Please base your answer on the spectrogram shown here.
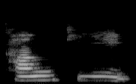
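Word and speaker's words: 감기: Nanti dibacanya kangki.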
